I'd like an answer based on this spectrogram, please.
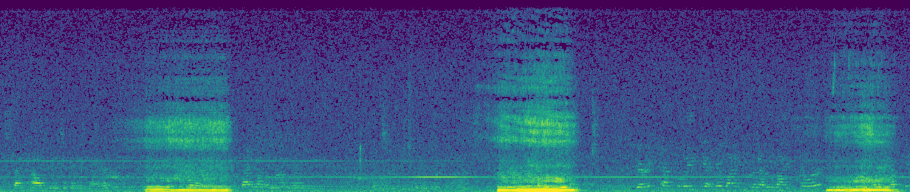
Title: MOM SNORING AGAIN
